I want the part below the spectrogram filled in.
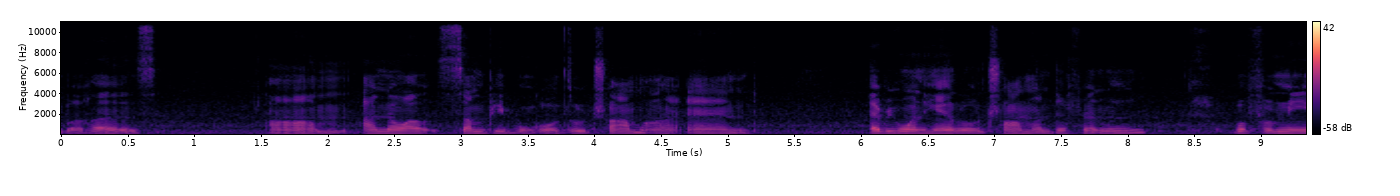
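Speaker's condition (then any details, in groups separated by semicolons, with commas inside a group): Cerebral palsy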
